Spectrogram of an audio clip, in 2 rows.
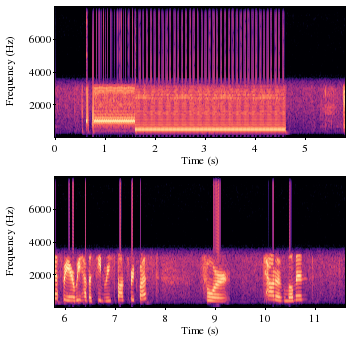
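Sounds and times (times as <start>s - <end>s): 
two-tone radio paging alert: 0.7s - 4.6s
speech: 6.0s - 7.9s, 8.8s - 9.3s, 10.0s - 10.9s.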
